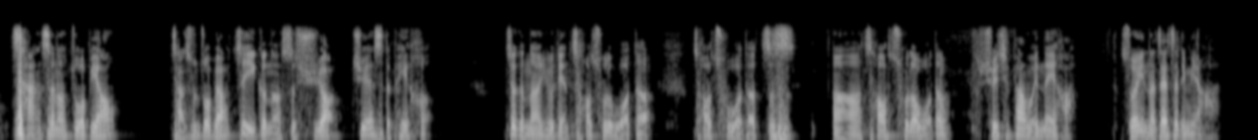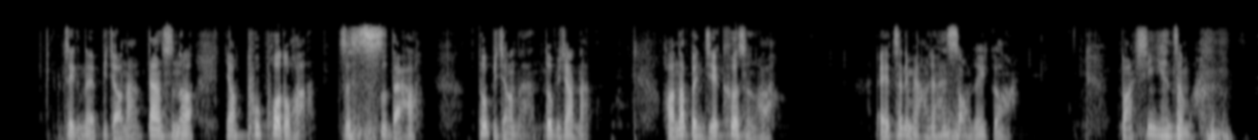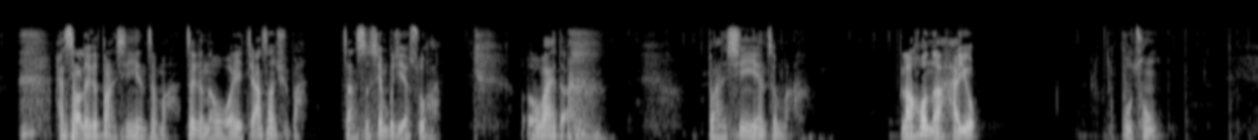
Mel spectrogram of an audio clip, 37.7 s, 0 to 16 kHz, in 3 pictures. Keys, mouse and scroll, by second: 17.2 click, 18.5 click, 30.9 space, 31.5 shift+;, 32.4 space, 34.0 space, 34.4 Return, 36.6 space, 37.1 shift+', 37.5 BackSpace.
